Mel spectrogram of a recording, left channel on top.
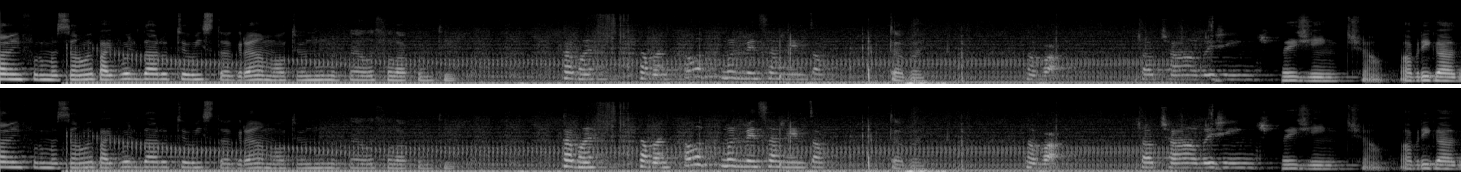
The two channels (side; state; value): both; normal; correlation 0.87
